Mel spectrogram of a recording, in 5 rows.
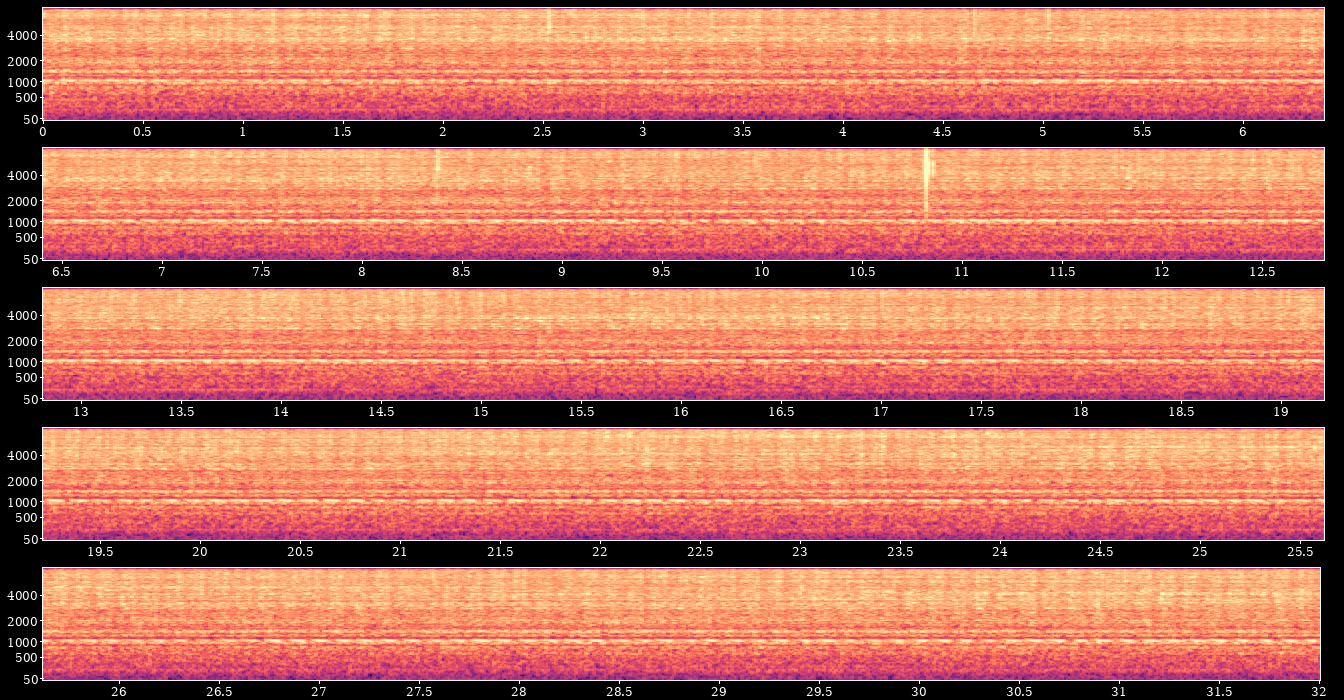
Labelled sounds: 6.1	6.4	vessel noise, 4.4 to 4.7 kHz

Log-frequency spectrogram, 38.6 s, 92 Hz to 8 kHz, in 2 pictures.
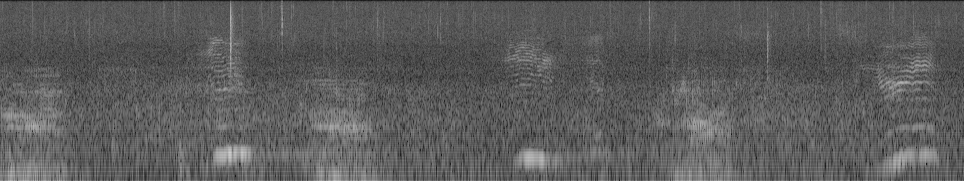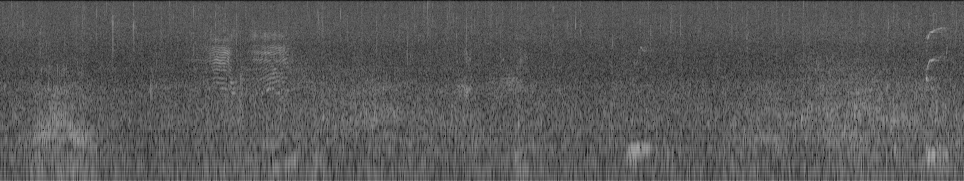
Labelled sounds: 4.0	4.6	humpback whale, 1.3 to 3.2 kHz
10.0	11.1	humpback whale, 1.2 to 2.7 kHz
17.2	18.7	humpback whale, 0.78 to 2.8 kHz
23.5	24.8	humpback whale, 1.6 to 2.3 kHz
37.8	38.3	humpback whale, 1.4 to 4.0 kHz

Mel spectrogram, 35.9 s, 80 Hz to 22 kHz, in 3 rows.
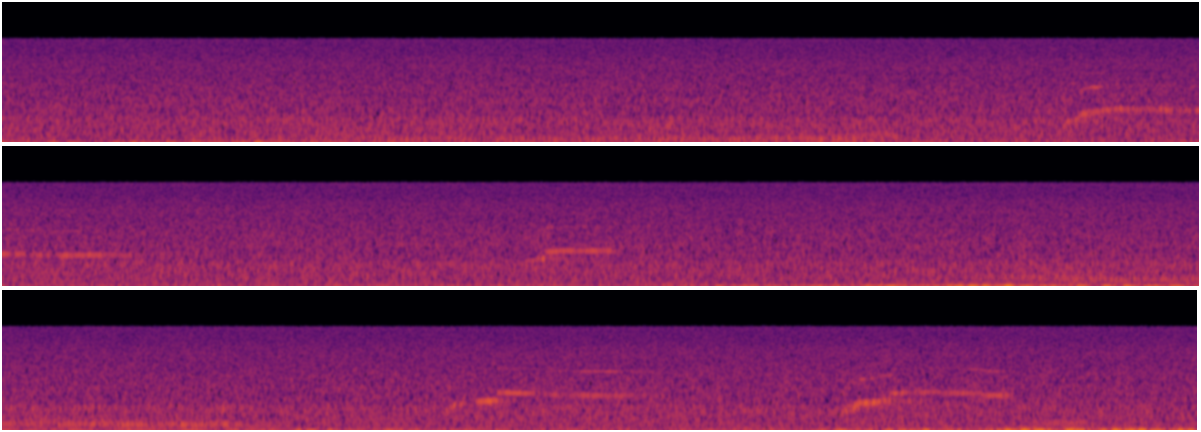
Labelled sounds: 10.8	11.4	humpback whale, 0.80 to 2.0 kHz
17.2	18.0	humpback whale, 0.80 to 1.2 kHz
28.7	29.3	humpback whale, 0.80 to 1.2 kHz
29.6	30.1	humpback whale, 0.99 to 2.1 kHz
32.4	34.0	humpback whale, 0.80 to 2.3 kHz

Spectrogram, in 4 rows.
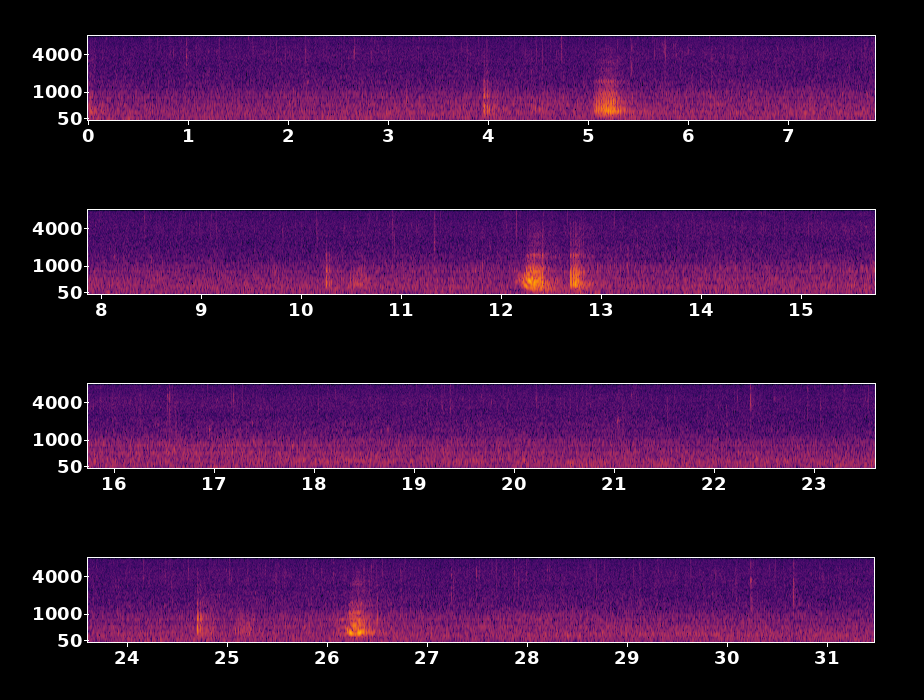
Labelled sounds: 5.1	5.3	croaking sound likely from a nearby submerged object, 1.3 to 1.6 kHz
12.2	12.5	croaking sound likely from a nearby submerged object, 1.4 to 1.6 kHz

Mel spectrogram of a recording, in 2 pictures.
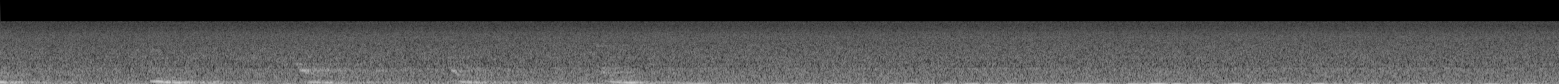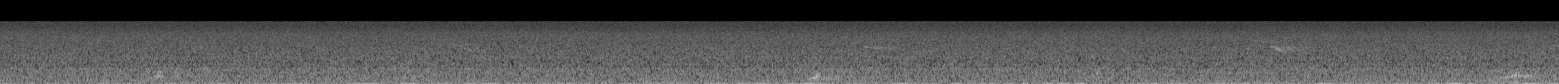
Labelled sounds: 24.2	24.6	humpback whale, 2.0 to 2.3 kHz

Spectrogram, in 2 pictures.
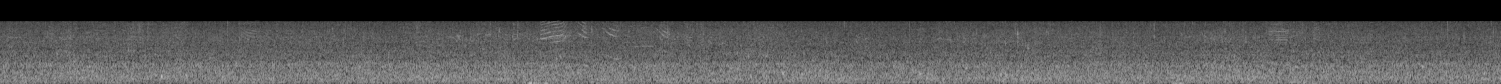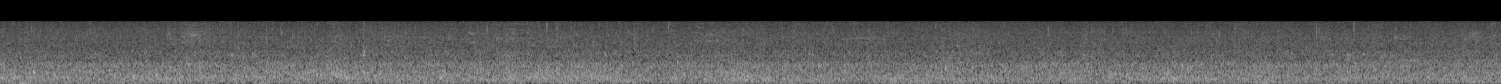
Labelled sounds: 5.4	5.7	Pacific white-sided dolphin, 3.2 to 5.1 kHz
12.7	13.0	Pacific white-sided dolphin, 4.9 to 5.2 kHz
23.4	23.7	Pacific white-sided dolphin, 3.1 to 3.5 kHz

